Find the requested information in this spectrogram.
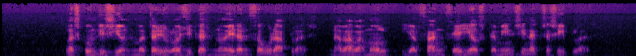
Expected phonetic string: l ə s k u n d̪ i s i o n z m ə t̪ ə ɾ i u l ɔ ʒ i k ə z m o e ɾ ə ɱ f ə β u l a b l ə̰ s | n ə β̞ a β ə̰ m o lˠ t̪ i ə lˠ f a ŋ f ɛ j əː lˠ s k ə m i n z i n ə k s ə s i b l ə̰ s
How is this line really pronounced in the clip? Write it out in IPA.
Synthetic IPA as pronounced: l ə s k u n d̪ i s i o n z m ə t̪ ə ɾ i u l ɔ ʒ i k ə z n o e ɾ ə ɱ f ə β u ɾ a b l ə̰ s | n ə β̞ a β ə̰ m o lˠ t̪ i ə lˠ f a ŋ f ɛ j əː lˠ s k ə m i n z i n ə k s ə s i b l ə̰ s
